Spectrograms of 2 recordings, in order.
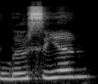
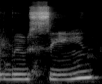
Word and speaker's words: Lucian: Well, it's pronounced Lucian, but Yeah. some people say Lucine, and Yeah. that's why I did the Lucine obscene because a lot of people mispronounce it, but it's actually Lucien obscene.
